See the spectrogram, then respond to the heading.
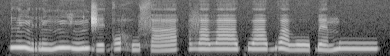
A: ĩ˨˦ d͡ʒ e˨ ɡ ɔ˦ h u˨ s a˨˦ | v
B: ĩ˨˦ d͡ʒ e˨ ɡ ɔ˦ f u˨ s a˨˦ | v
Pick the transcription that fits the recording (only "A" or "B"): A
